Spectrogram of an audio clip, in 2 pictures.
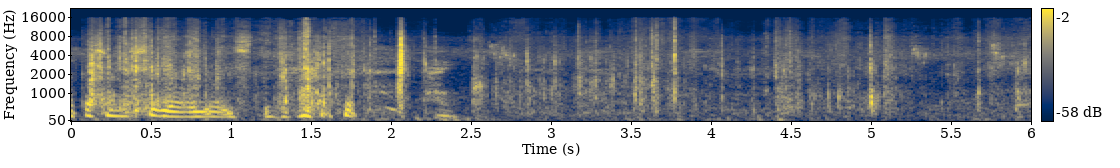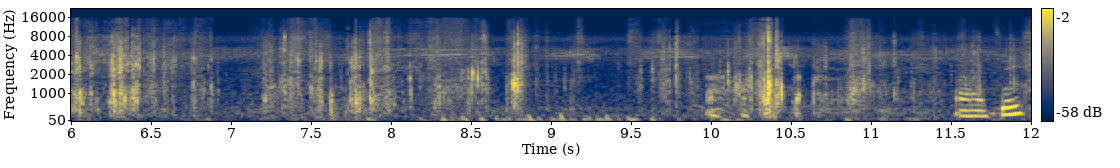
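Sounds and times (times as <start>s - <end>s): rustling and crinkling: 0.0s - 12.0s.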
